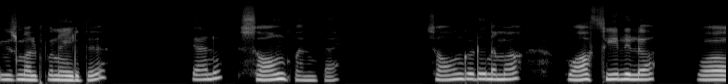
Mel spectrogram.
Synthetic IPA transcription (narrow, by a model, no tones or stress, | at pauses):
juːsmaːlpɯnaɪɾɯt̪ːɯ | jaːnɯ | saːŋɡpɐnːt̪ẽː | saːŋɡɪɽɯnɐmːa | ʋaːfiːlɪlɐ | ʋaː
